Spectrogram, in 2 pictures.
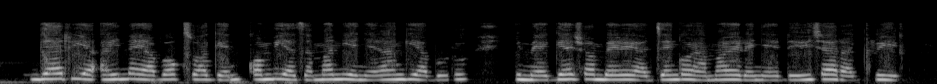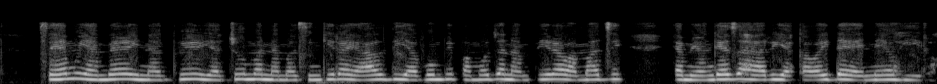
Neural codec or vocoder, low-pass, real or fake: none; 7.2 kHz; real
